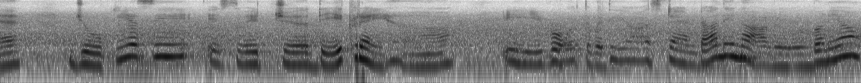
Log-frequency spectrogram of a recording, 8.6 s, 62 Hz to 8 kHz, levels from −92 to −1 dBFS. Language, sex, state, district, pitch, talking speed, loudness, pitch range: Punjabi, female, Punjab, Kapurthala, 205 Hz, 110 wpm, -19 LUFS, 190-245 Hz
